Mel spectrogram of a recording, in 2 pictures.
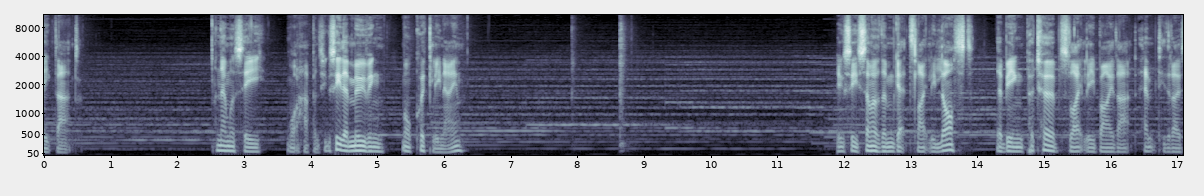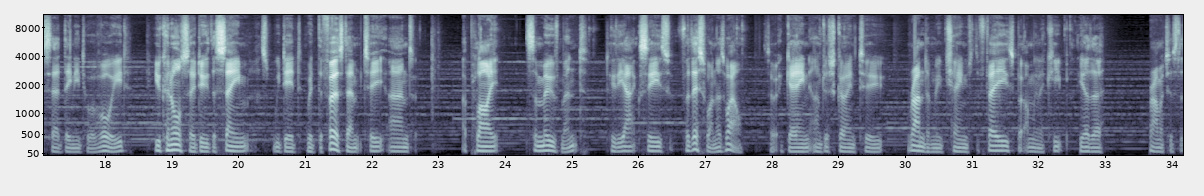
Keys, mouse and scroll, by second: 2.6 click, 7.0 click, 7.9 middle click, 9.3 KP_1, 10.8-12.6 scroll down 1, 18.6 click, 20.9 click, 23.8 click.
